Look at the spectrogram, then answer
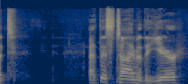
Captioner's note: speaking French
